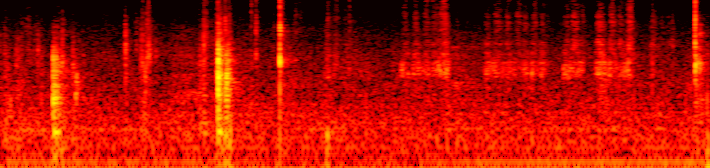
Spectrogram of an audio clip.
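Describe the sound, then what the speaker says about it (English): Pen writing a name by hand on paper, with scratchy strokes, a few sharper taps and short bursts of scribbling, close and fairly quiet. "I'm going to write your name down."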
